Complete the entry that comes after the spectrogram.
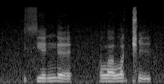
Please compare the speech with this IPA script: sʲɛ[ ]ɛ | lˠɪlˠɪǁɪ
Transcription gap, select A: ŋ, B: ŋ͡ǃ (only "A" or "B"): A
